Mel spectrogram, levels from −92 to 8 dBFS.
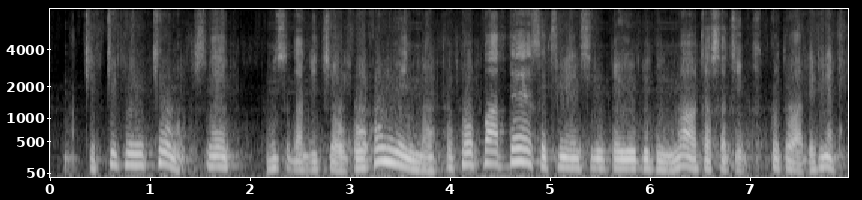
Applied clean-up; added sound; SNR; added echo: neural separator model SepFormer DNS4.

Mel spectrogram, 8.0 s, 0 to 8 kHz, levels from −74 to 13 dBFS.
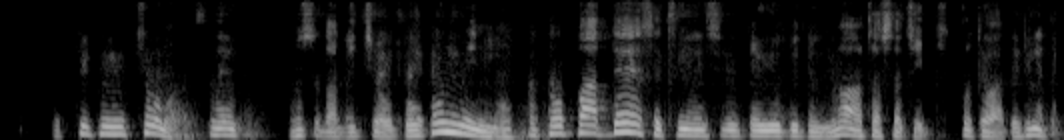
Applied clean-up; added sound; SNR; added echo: neural mask model DeepFilterNet 3.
